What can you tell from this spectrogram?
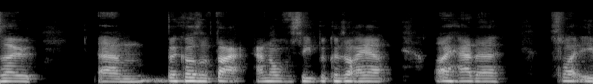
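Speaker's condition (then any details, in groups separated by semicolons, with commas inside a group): Cerebral palsy; from birth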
